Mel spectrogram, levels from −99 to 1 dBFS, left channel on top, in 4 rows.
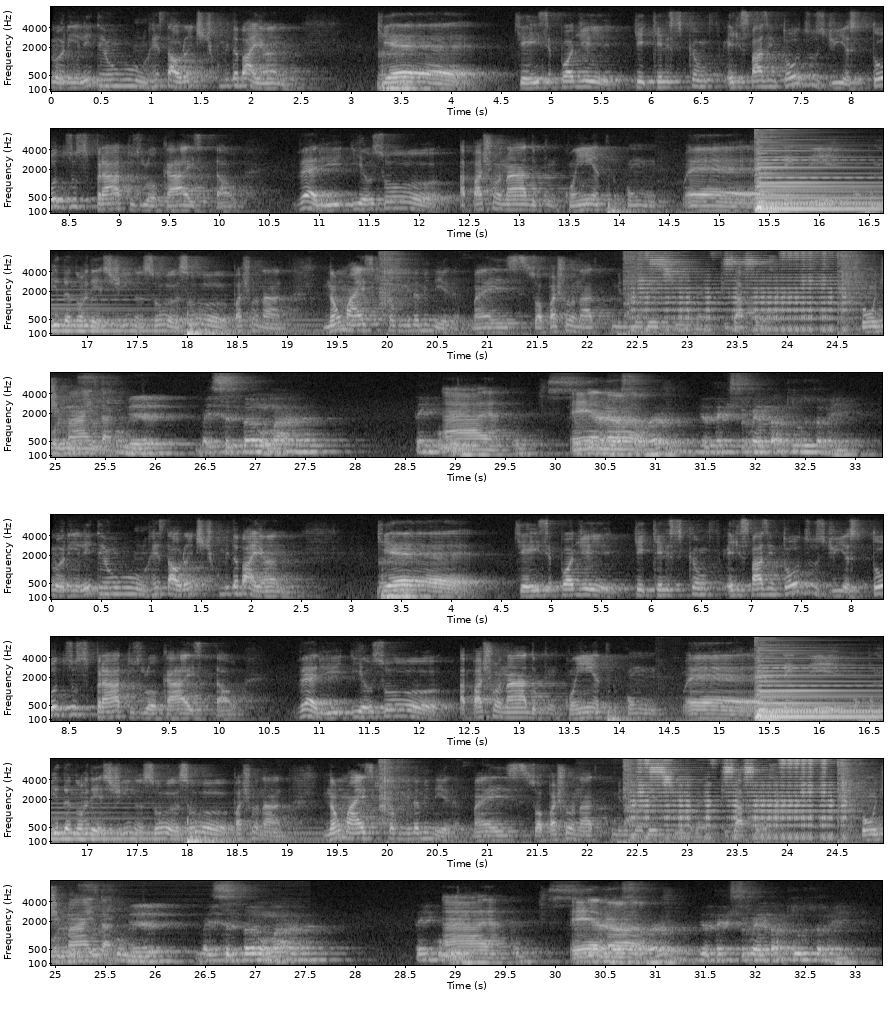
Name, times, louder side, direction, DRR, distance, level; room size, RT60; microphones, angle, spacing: voice 1, 0.0-2.4 3.3-4.2 4.6-10.2 10.8-12.2 12.5-23.9 24.7-25.7 28.9-29.5 30.1-30.9, right 1 dB, 5° right, 1 dB, 2.2 m, -32 dB
voice 2, 3.3-3.6 24.9-26.0 26.4-27.7 28.6-29.2 29.6-32.9, right 1 dB, 70° left, 0 dB, 3.5 m, -31 dB
sound 1, 14.0-25.3, right 1 dB, 20° right, 6.2 m, -41 dB
Acoustic guitar / Strum, 15.3-18.8, equal, 20° left, 1.3 m, -27 dB
sound 2, 22.4-24.6, right 8 dB, 40° right, 1.8 m, -26 dB
30.0 x 13.0 x 8.7 m, 1.0 s
head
